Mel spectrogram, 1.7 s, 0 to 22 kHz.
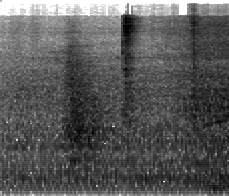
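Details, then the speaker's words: Oil burner firing after thermostat called for heat, fuel valve opened: steady blowing rush swells and firms within a second as flame lights; normal ignition at about 140 psi pump pressure. "And we have ignition. Look at the pressure. We're running about 140 pounds of pressure."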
